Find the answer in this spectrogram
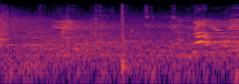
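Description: Volleyball being struck: a few short, sharp smacks of hands on the ball as a serve goes over and is played.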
